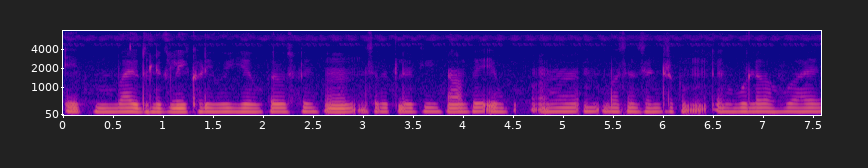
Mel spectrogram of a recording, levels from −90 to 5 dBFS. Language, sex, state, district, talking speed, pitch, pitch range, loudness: Hindi, male, Jharkhand, Sahebganj, 110 wpm, 135 Hz, 130-135 Hz, -40 LUFS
